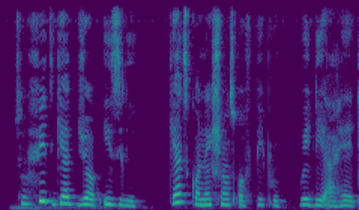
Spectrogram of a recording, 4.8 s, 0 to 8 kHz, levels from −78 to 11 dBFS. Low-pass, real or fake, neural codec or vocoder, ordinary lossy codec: none; real; none; none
